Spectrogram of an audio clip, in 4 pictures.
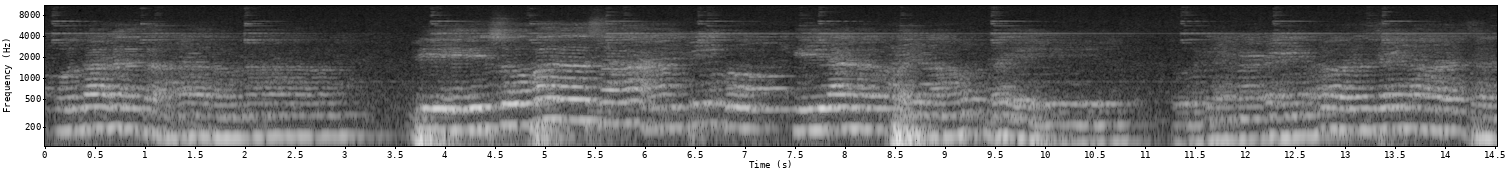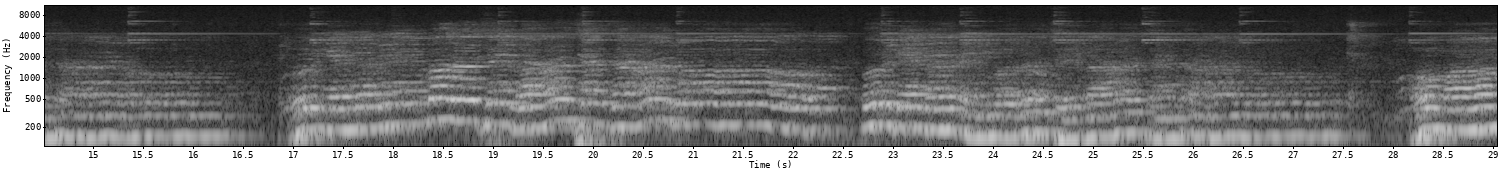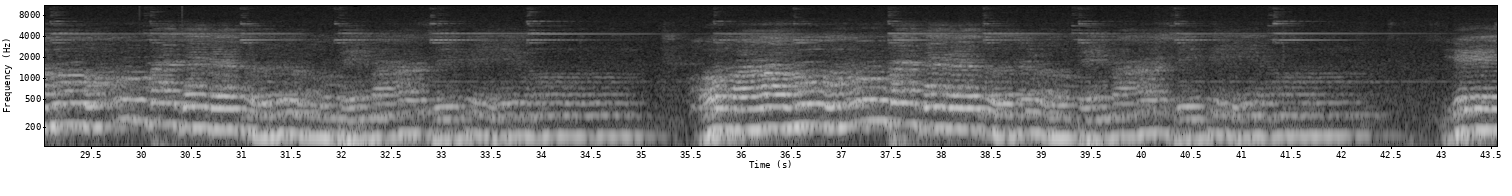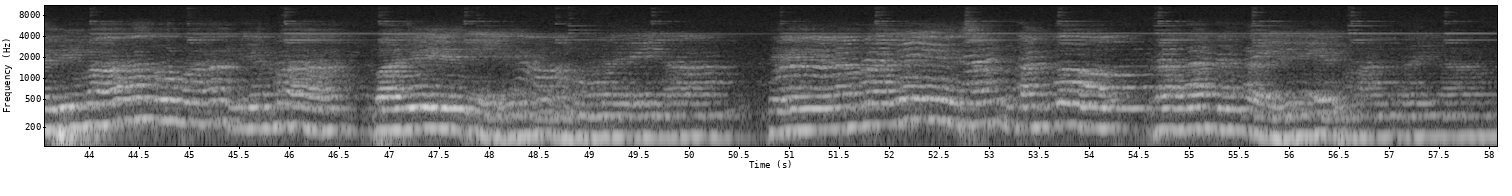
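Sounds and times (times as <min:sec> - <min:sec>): mantra chanting: 0:00.0 - 0:58.0.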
